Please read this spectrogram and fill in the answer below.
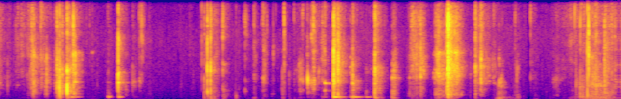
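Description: Faint, scattered small clicks and rustles, a few a second, with no steady sound behind them.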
